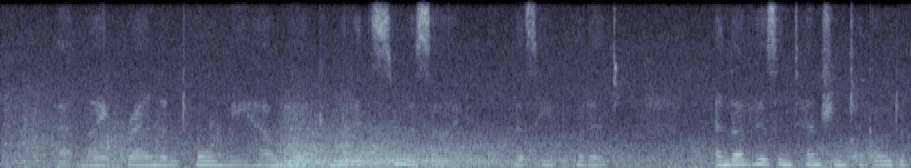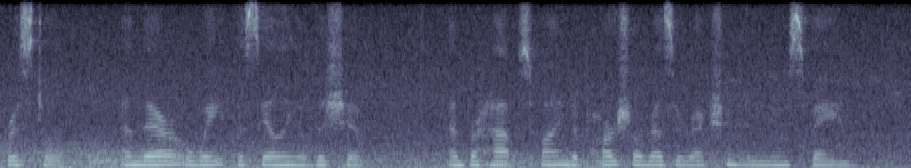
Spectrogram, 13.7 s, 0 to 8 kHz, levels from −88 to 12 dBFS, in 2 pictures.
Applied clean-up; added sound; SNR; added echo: none; Thunder / Rain; 2 dB; none.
